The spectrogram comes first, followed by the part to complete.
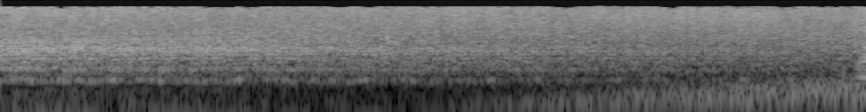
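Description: A steady electronic drone of many held tones over a low hum, dipping slightly around the middle and swelling again near the end.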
